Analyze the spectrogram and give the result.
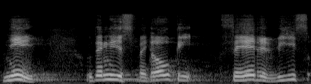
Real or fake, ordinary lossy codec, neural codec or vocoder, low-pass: fake; MP3, 64 kbps; codec, 44.1 kHz, 2.6 kbps, SNAC; 10.8 kHz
